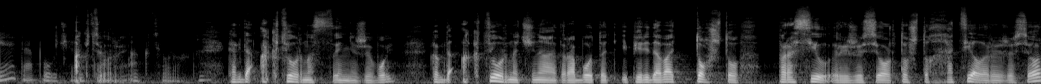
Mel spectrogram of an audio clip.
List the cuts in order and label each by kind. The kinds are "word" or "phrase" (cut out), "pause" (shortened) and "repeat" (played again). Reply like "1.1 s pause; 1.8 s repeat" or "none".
none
